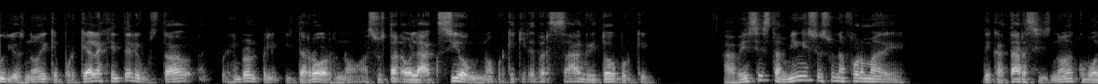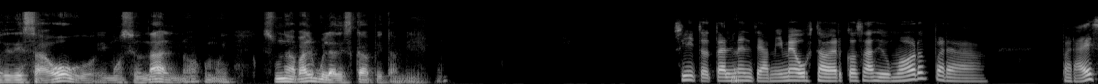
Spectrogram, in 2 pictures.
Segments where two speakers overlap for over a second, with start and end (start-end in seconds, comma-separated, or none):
none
